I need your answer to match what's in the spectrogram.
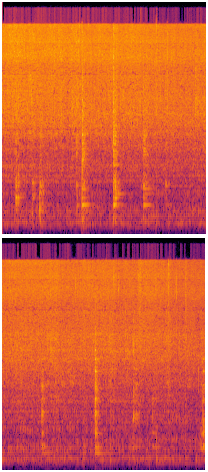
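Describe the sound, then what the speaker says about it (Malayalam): Cooked vegetables stirred in melted butter in a pan for veg chicken noodles, a steady soft sizzle punctuated by sharp scrapes and taps of the spoon, close and without speech. "നമ്മൾ വേവിച്ച് വെച്ചിരിക്കുന്ന ആ ഒരു പച്ചക്കറി ഇതിലിട്ട് നമുക്കൊന്ന് വഴറ്റാം"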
